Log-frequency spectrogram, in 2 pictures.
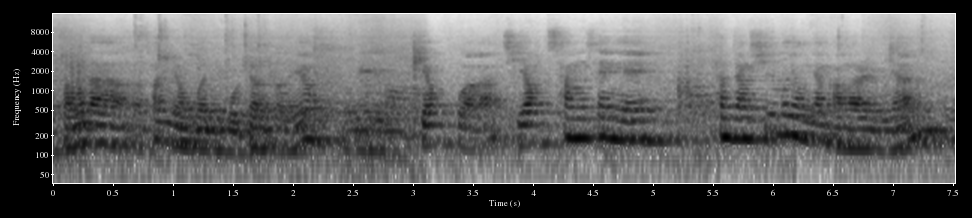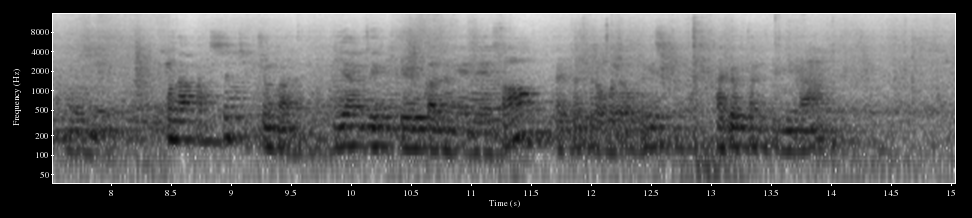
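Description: A man speaks calmly through a microphone in a large room.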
